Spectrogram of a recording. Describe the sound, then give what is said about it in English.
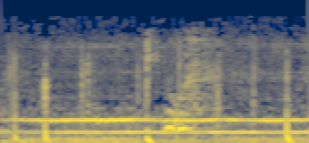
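A steady electric buzzing hum drones on without a break, a tight and somewhat insect-like tone that stays even in loudness, with a few faint clicks and taps behind it. “What's that noise? It sounds like a, a hornet.”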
